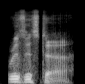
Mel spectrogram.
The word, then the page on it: resistor: British English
